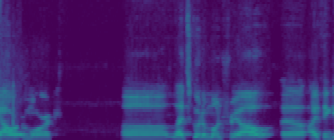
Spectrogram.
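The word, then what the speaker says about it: Montréal: first You tell us, how do you pronounce it? Say it again. Montreal.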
